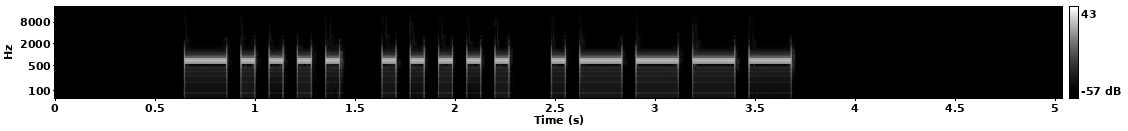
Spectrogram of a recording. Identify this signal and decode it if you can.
Morse code, heard as a keyed tone, about 17 wpm, 700 Hz. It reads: 651
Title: Numbers - 3-Digit 17wpm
